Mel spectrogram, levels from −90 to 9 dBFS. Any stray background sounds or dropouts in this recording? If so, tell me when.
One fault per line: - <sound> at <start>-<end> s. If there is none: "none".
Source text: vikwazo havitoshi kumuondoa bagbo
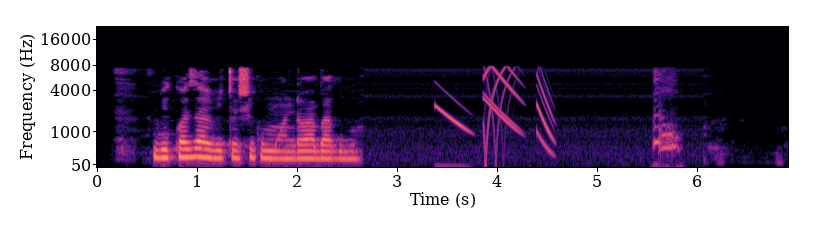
- chirp at 3.4-4.6 s
- bark at 5.5-5.9 s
